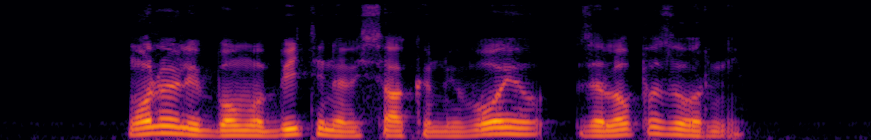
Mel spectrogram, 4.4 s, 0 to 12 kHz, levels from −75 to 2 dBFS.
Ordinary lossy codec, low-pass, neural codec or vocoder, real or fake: Opus, 32 kbps; 10.8 kHz; vocoder, 24 kHz, 100 mel bands, Vocos; fake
